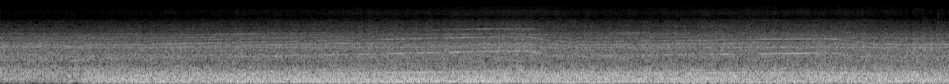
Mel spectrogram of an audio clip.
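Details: 2007 MAN Lion's Classic CNG city bus, MAN E2876 LUH03 EEV turbo engine, Voith DIWA 864.3 4-speed automatic, noisy Voith gearbox: faint high whine lines drifting with speed over heavy road and engine roar; automatic transmission whine.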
